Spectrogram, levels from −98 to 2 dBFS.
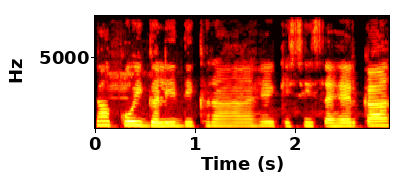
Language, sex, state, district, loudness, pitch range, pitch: Hindi, female, Uttar Pradesh, Deoria, -19 LUFS, 220-245 Hz, 225 Hz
